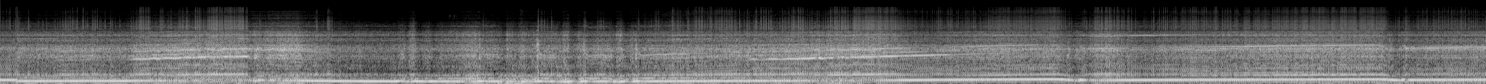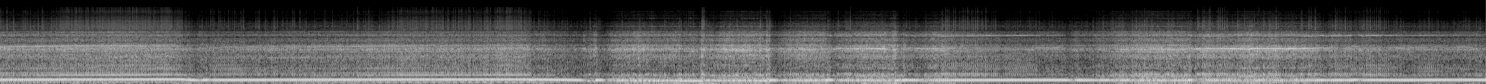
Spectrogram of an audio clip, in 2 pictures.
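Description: Nissan 350Z race car's V6 engine running hard, heard from inside the stripped cockpit. The pitch drops near the start, stays low for several seconds, climbs back about nine seconds in, then holds high with a few brief dips.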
